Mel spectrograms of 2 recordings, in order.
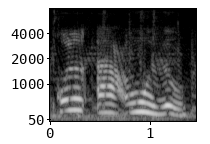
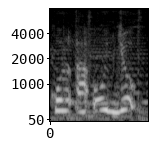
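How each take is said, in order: First: The middle consonant is a soft 'dz' sound. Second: The middle consonant is a 'j' sound. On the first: The speaker calls it right. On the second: The speaker calls it wrong.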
